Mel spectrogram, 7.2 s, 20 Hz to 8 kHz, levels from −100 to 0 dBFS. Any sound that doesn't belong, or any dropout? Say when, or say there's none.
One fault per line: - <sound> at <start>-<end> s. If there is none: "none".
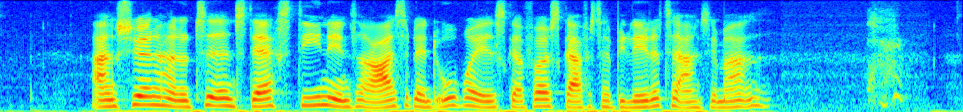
- sneeze at 6.5-6.9 s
